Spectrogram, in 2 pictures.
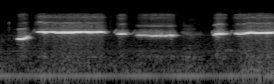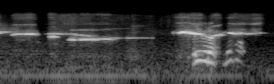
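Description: A person whistles a short melodic tune up close, with sustained and gliding notes in several phrases, ending with a brief burst of voice-like sound.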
